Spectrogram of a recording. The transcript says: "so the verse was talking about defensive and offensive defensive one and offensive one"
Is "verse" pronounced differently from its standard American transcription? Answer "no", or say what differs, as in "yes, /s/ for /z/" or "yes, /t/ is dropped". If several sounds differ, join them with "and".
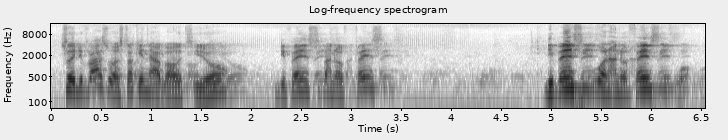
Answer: yes, /f/ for /v/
